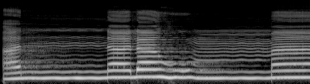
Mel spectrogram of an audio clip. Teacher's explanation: ada Alif didahului harakat fathah maka huruf mim panjang dua harakat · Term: Mad thi'i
